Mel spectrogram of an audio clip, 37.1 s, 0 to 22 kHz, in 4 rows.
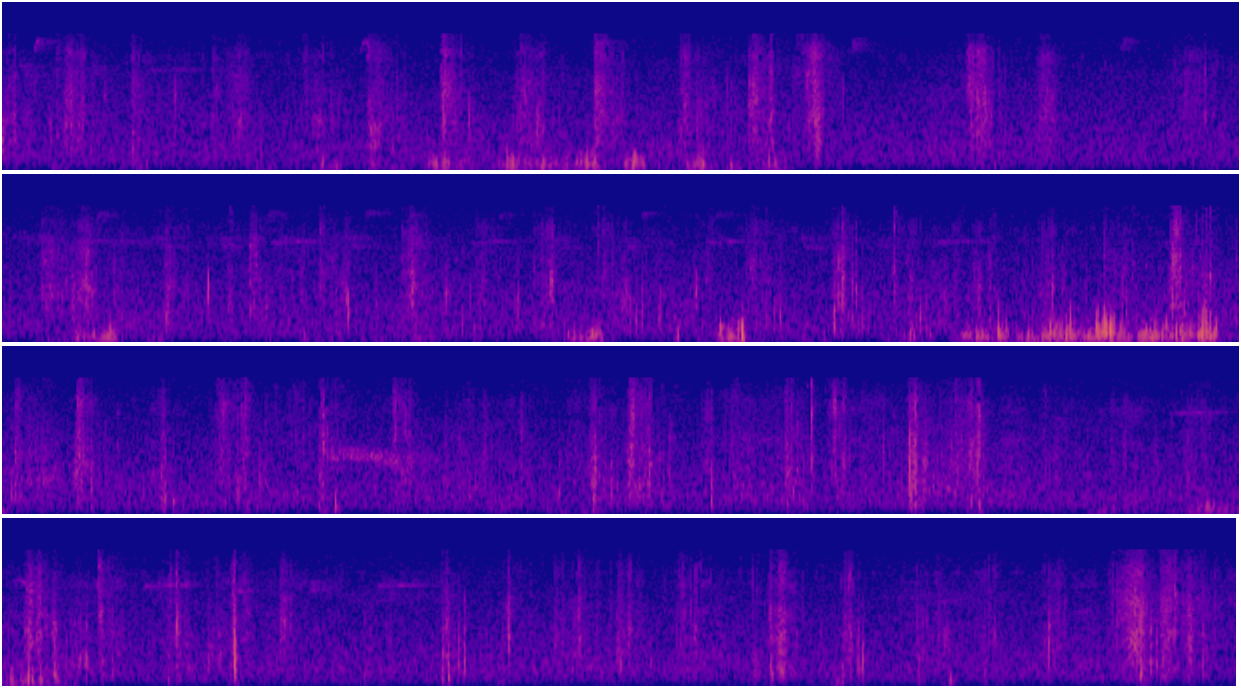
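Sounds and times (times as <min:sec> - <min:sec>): footsteps crunching on leaves: 0:00.0 - 0:06.4, 0:07.2 - 0:08.0, 0:08.7 - 0:37.0
leaves rustling: 0:00.0 - 0:37.0.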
